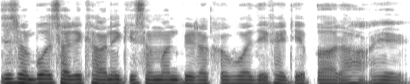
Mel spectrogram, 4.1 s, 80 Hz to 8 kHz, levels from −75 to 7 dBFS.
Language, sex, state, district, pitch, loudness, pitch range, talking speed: Hindi, male, Arunachal Pradesh, Lower Dibang Valley, 120 Hz, -16 LUFS, 120-130 Hz, 205 wpm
